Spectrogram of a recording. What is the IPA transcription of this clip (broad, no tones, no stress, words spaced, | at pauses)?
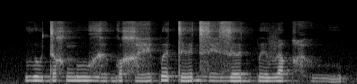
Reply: ðudəχŋu ɣə̤ɡʷə χɛ̤pə tɘd͡zɛ̤ zədpɘvɛq hṳ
